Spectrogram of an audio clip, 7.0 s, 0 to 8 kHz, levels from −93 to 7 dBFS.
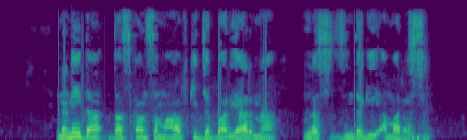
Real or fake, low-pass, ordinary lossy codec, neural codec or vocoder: real; 7.2 kHz; AAC, 48 kbps; none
